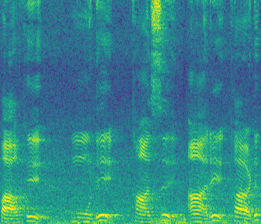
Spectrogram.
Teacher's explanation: அந்த உகரம் தனக்குரிய ஒரு மாத்திரையில் இருந்து அரை மாத்திரையாக குறைந்து ஒழிப்பதுதான் குற்றியல் உகரம் அப்படின்னு சொல்றோம்.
